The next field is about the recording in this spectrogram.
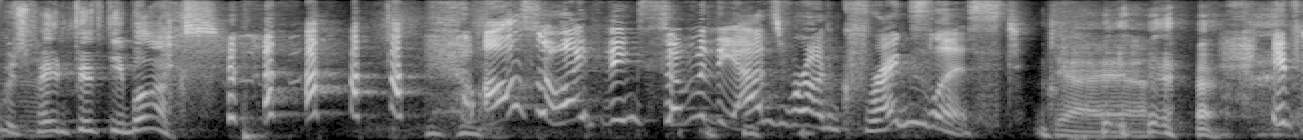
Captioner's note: laugh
